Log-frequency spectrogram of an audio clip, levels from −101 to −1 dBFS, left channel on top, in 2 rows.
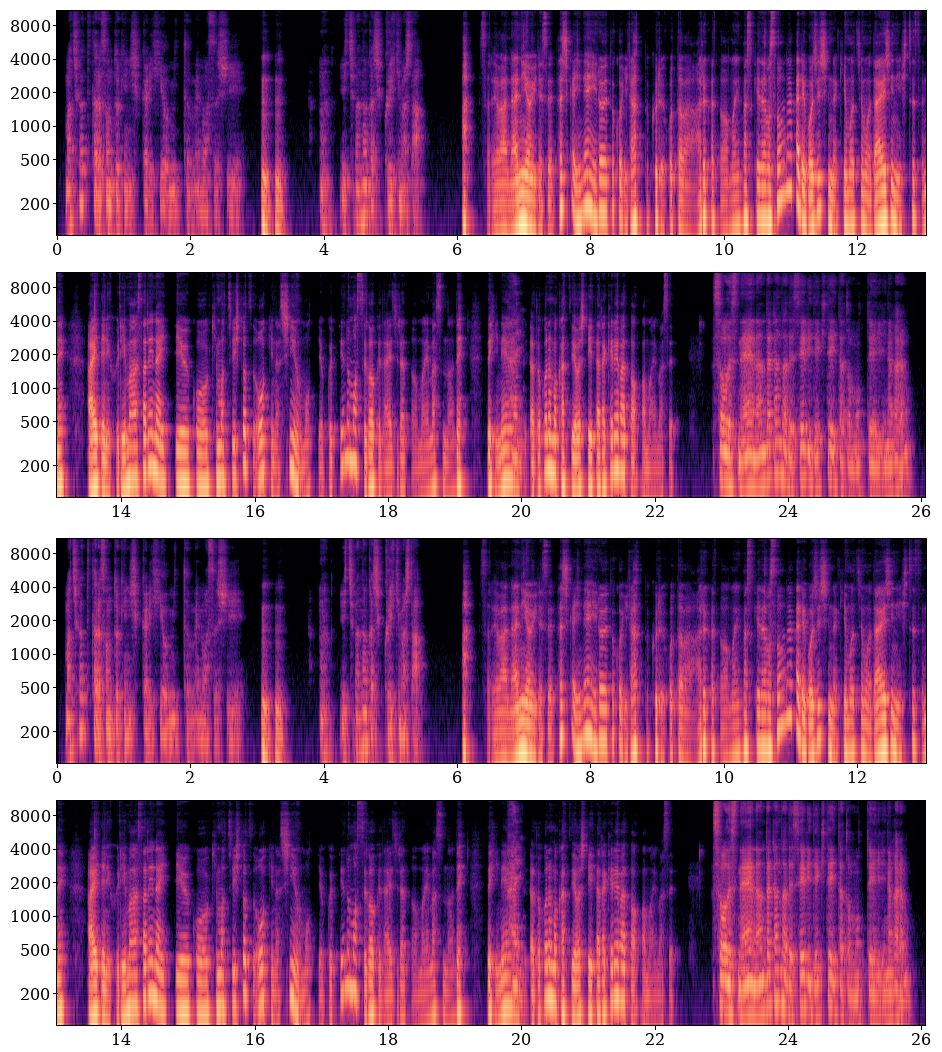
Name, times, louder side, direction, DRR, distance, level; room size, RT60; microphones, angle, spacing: voice 1, 0.1-2.8 3.9-5.4 19.8-20.0 22.9-25.8, right 1 dB, 40° right, 2.2 m, -31 dB
voice 2, 3.1-3.4 6.1-6.2 6.4-8.7 9.0-13.1 13.5-16.8 17.3-19.1 19.5-19.9 20.3-22.1, left 2 dB, 15° left, 0.4 m, -22 dB
6.9 x 6.6 x 2.8 m
head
